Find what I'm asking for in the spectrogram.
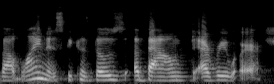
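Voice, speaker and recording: A woman at a moderate pace. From Mexico, raised in US from age five. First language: Spanish. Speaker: keynote speaker, blindness advocate. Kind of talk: keynote speech. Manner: frequent 'um' fillers, conversational.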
